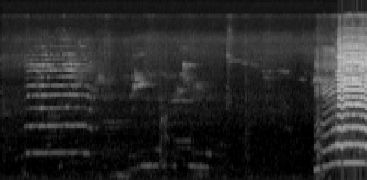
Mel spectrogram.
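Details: Goat giving a soft, thin bleat early on, followed by faint scattered sounds and then a loud, quavering bleat bursting in at the end.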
